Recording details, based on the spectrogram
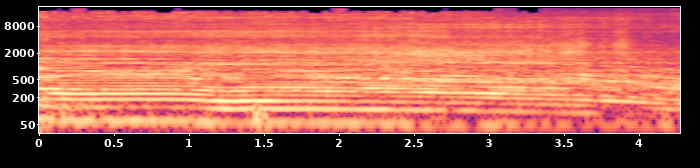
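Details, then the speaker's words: '51 turbo dually with a new junkyard 5.9L Magnum, first startup after fire-damage repair, in neutral with ignition on: the fuel pump gives a steady electric hum for a few seconds while priming. Fuel pressure confirmed, normal. "Fuel pump primes. We have fuel pressure."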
